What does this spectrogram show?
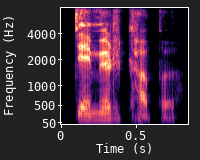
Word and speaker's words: Demirkapi: So the pronunciation of my last name, it's okay if you get it wrong, but it is Demirkapi. It's a Turkish origin.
